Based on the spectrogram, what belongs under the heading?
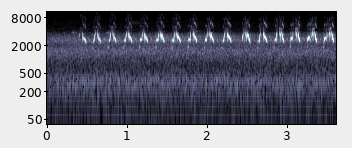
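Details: Osprey female at her Montana nest scolding the male: an unbroken string of loud, shrill, upslurred chirps, roughly four per second, beginning after a short quiet start.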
